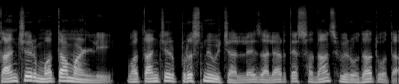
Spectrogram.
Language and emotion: Goan Konkani, neutral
